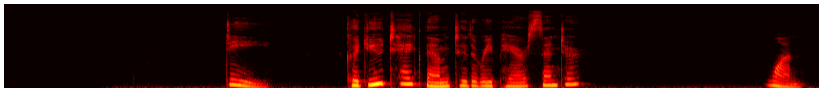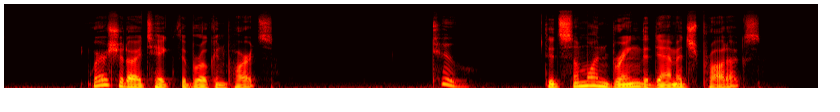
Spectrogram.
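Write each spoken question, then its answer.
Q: Could you take them to the repair center?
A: 1: Where should I take the broken parts?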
